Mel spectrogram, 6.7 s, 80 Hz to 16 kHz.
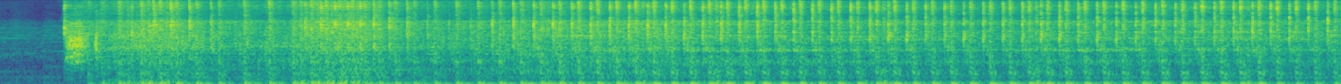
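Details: Honda VT250F V-twin with a replacement used (contract) engine: catches and settles into a steady run with a hard, even internal knock about three times a second; engine knock, cause unknown.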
